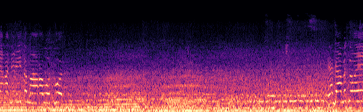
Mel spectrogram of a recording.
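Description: Heavy road traffic on Sumulong Highway heard from a road bike: a loud, continuous rumble of car and bus engines close by, with someone talking over it.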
